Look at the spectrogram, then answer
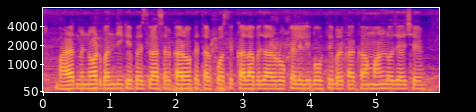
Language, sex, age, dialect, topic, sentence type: Maithili, male, 18-24, Angika, banking, statement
